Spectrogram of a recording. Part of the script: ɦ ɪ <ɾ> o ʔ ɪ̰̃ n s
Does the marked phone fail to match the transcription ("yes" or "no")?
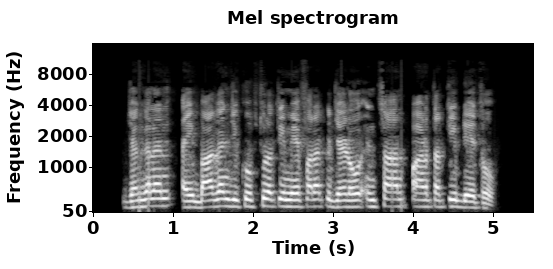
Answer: yes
